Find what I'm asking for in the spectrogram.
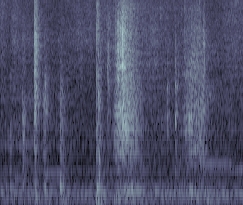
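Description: A cabin drawer aboard the cruise ship Independence of the Seas is slid and knocked a few times in a balcony cabin. The sounds are short, soft scrapes and thuds close by in a quiet room.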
